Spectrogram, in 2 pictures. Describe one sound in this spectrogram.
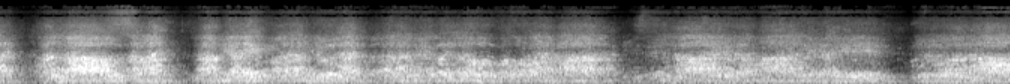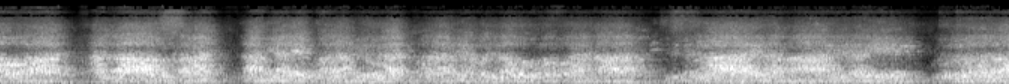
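A large crowd of men chants loudly together in an echoing hall.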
